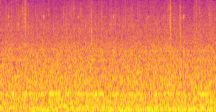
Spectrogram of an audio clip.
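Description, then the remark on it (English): A steady, low rumbling roar of road noise from inside a car driving on the New Jersey Turnpike, recorded by a recorder set up in the car, constant and unbroken, with no voices or distinct events standing out. “I used to call these things roadkill back in the day when I would set a recorder up in the car and go driving. And I guess this is a roadkill.”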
